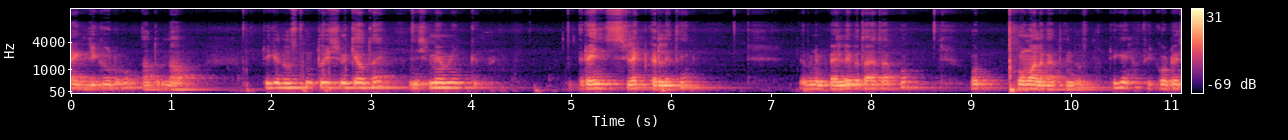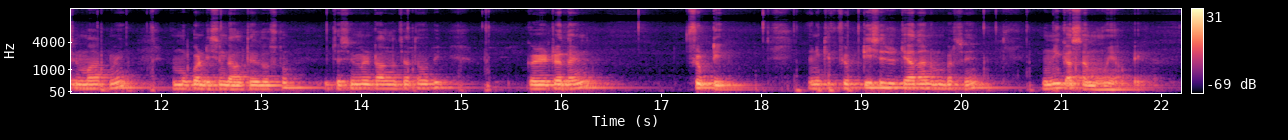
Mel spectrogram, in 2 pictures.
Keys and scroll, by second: 2.2 shift+9, 9.3 ', 11.6 shift+', 14.9 shift+., 18.3 typing, 20.6 shift+'.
